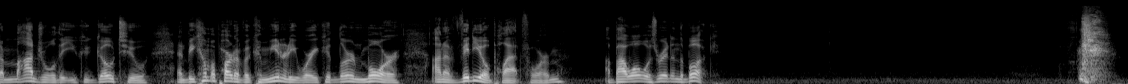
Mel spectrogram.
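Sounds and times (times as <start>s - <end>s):
speech: 0.0s - 7.2s
sneeze: 10.6s - 11.2s.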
